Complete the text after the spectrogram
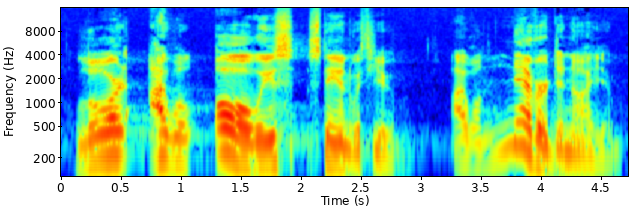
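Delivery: vowing disciple. Acted. Peter vowing to always stand with his Lord, emphatic. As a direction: pledge it firmly, leaning on the big words. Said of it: "He was the guy who said".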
